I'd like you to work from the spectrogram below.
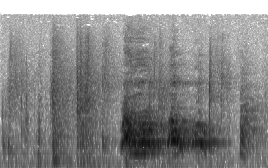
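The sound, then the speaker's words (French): A dog barks and whimpers excitedly: several short yips, then a longer, loud whining bark and one more quick yelp. “Il est vivant! C'est lui! C'est... Oh, oh, oh, c'est mon chien!”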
